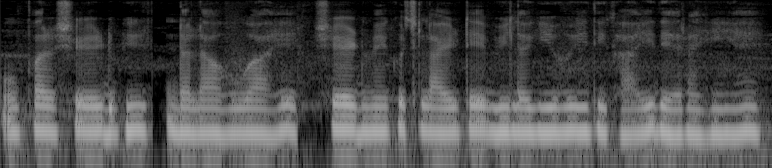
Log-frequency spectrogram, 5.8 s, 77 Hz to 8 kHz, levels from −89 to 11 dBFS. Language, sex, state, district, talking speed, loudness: Hindi, female, Maharashtra, Aurangabad, 175 wpm, -29 LUFS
